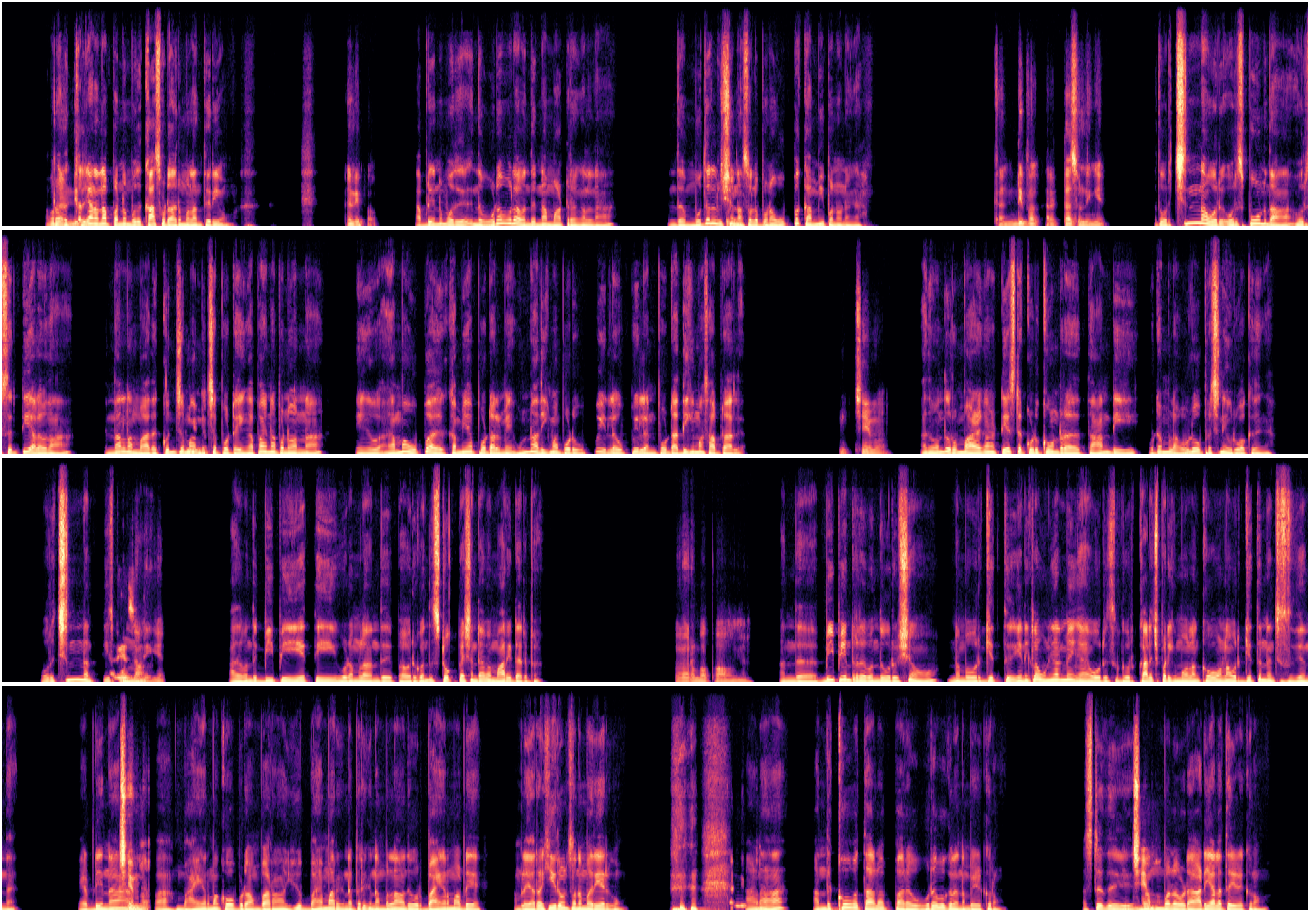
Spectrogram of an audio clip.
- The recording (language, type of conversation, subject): Tamil, podcast, உணவில் சிறிய மாற்றங்கள் எப்படி வாழ்க்கையை பாதிக்க முடியும்?
- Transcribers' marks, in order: chuckle; in English: "பிபி"; in English: "ஸ்ட்ரோக் பேஷன்ட்"; in English: "பிபின்றது"; chuckle; "பல" said as "பற"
